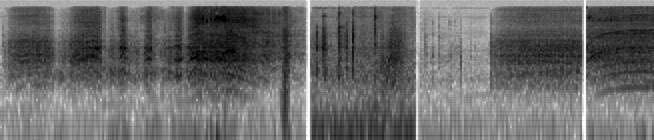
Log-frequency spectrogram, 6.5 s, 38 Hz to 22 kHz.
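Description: Drill cutting into a hole in the aluminium block of a Toyota 2GR-FE V6, enlarging it to take a thread-insert tap. The bit scrapes and cuts in several short runs with brief breaks, and near the end the drill's motor is heard spinning up.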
